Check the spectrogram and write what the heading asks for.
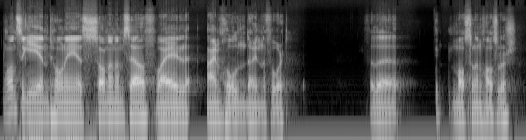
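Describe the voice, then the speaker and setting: Male podcast host, Northern Irish, low gravelly hoarse voice, sweary teasing banter. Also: level tone, unhurried. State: hoarse with tonsillitis. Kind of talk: casual bantering podcast chat.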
